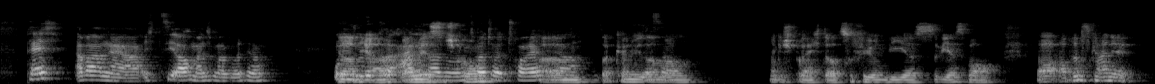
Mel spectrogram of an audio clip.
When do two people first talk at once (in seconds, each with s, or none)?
3.4 s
